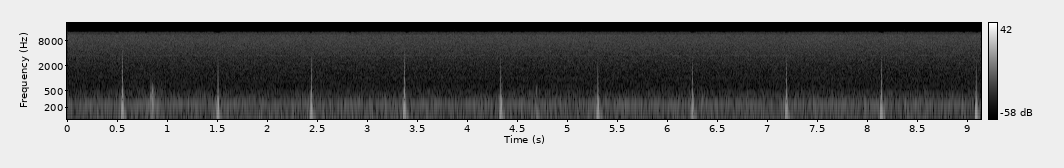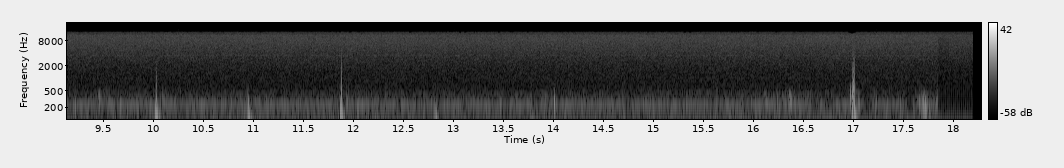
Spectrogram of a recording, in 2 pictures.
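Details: Blood pressure measurement tutorial by auscultation: regular sharp tapping beats at about 63 a minute, fading out near the end over a steady hum; Korotkoff sounds.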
